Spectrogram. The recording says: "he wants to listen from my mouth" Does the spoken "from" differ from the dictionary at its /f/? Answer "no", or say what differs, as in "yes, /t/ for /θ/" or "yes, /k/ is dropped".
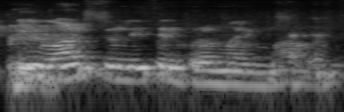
yes, /p/ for /f/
